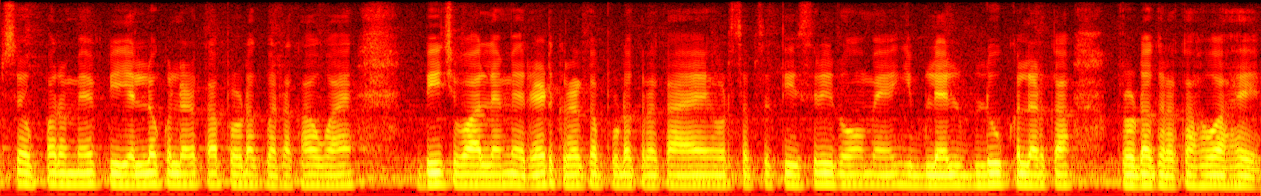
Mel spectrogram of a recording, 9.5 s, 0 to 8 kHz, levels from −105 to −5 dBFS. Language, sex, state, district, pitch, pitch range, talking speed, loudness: Hindi, male, Uttar Pradesh, Jyotiba Phule Nagar, 115 Hz, 115-120 Hz, 205 wpm, -27 LUFS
